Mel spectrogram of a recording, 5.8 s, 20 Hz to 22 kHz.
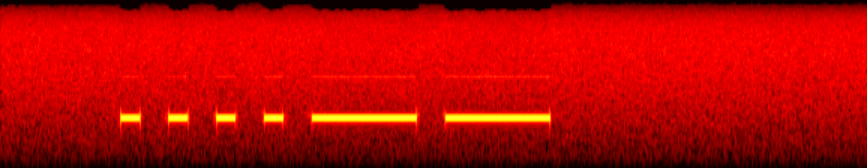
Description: Beep code, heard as beeps, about 1330 Hz. 4 short, 2 long.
